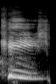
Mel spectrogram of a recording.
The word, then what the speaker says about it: Kish: Now it's pronounced Kish, but we understand that's Cush.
